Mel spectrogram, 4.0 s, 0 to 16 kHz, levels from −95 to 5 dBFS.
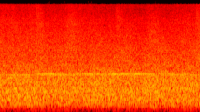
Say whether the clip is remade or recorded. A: recorded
